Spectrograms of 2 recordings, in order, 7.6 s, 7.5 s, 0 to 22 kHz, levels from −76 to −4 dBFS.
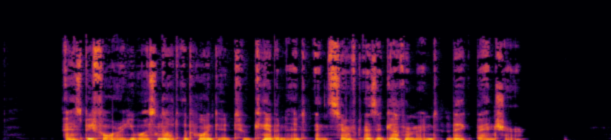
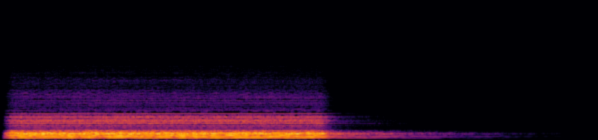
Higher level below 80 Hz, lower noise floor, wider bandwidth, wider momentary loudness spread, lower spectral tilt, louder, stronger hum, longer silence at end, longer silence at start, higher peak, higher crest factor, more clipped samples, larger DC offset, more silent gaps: first, -48 dBFS vs -74 dBFS; second, -70 dBFS vs -77 dBFS; first, 17 kHz vs 10.5 kHz; first, 7 LU vs 3 LU; first, -4.5 dB/octave vs -1.5 dB/octave; second, -18 LUFS vs -15 LUFS; neither; second, 1.15 s vs 2.55 s; first, 0.8 s vs 0.05 s; about the same, 0 dBFS vs -2 dBFS; about the same, 20 dB vs 16 dB; neither; neither; neither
